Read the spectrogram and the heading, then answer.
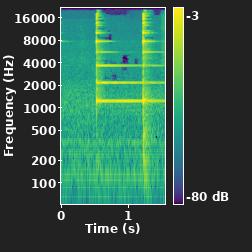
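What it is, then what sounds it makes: Sound cut crystal dish, clear ring. A small polished cut-crystal cupped dish with a crossed diamond thatch and fan design, standing 1 and 7/8 inches, is flicked twice. Each flick gives a bright, clear ring of high tones that lingers and fades slowly. The clear ring marks it as genuine, sound crystal.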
